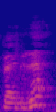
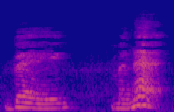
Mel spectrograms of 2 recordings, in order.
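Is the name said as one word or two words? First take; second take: one word; two words. First: The name is run together as one word. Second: The name is said as two separate words. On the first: The speaker calls it wrong. "I thought it was all one word. It was just Bay Minette" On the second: The speaker calls it right. "and it's Bay Minette"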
